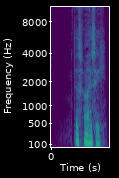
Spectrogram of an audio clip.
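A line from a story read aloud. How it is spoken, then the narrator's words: Quiet speech. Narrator (German): sagte sie leise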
